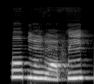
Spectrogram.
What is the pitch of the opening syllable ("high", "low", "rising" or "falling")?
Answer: high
